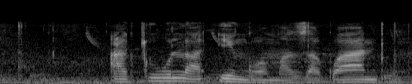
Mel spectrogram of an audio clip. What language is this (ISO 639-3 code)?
xho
